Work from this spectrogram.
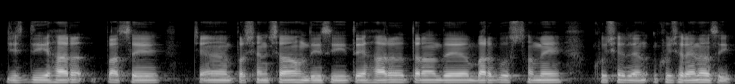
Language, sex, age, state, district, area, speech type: Punjabi, male, 30-45, Punjab, Mohali, rural, spontaneous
